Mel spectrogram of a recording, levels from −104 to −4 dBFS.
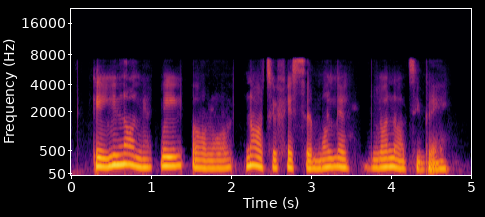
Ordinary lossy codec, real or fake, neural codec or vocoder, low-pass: none; fake; codec, 16 kHz, 1 kbps, FreqCodec, larger model; 7.2 kHz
